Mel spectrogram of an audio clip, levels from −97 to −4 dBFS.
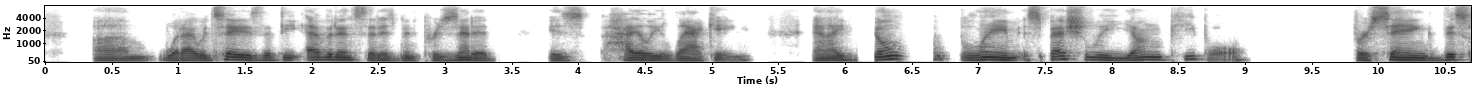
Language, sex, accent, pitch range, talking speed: English, male, American, 100-135 Hz, 145 wpm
